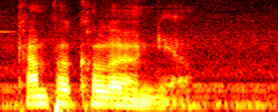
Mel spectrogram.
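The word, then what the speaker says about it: Campocologno: Okay, that's how you pronounce it. Camponio.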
